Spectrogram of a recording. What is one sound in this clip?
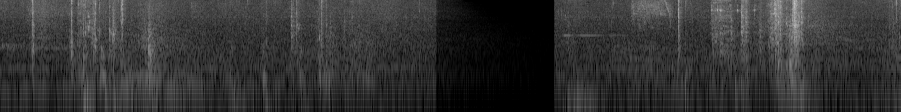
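A heavy carriage door clunks.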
